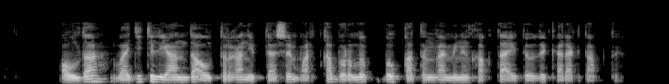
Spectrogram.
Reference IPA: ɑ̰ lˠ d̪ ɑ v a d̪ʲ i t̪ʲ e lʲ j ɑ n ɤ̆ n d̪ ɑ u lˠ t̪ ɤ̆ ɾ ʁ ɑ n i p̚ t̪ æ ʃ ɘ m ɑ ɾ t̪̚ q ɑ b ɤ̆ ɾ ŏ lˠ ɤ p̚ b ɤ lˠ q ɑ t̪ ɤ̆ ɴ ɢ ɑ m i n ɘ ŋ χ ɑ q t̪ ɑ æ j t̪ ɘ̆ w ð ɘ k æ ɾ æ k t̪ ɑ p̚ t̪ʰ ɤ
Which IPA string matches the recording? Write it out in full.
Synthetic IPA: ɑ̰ lˠ d̪ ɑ v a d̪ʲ i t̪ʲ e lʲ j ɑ n ɤ̆ n d̪ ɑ u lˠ t̪ ɤ̆ ɾ ʁ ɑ n i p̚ t̪ æ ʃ ɘ m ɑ ɾ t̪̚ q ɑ b ŏ ɾ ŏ lˠ ɤ p̚ b ɤ lˠ q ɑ t̪ ɤ̆ ɴ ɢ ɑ m i n ɘ ŋ χ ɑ q t̪ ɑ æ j t̪ ɘ̆ w ð ɘ k æ ɾ æ k t̪ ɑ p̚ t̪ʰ ɤ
